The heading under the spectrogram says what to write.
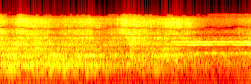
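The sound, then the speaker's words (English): Steady rushing, bubbling water churns continuously and loudly for the whole stretch as a diver holding equipment plunges overboard into the sea and sinks amid a dense stream of bubbles, with no voices present. “Now, hoist you up and overboard and dive with your equipment well in hand into the sea and under it.”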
